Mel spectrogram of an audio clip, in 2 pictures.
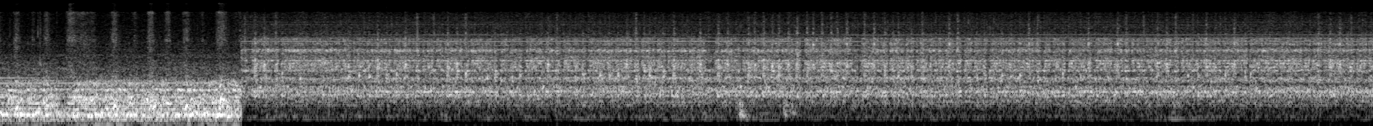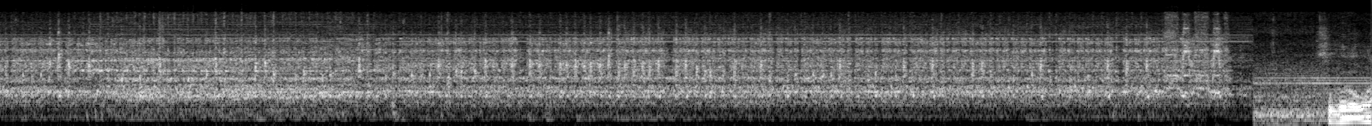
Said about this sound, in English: So now I'm going to hit send, and the machine's going to turn on.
